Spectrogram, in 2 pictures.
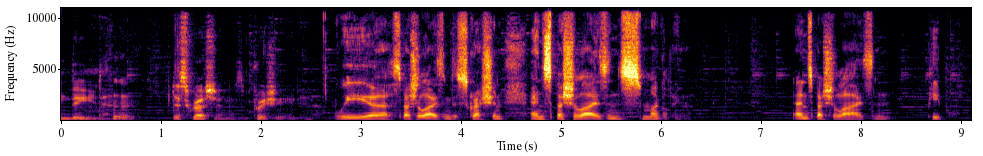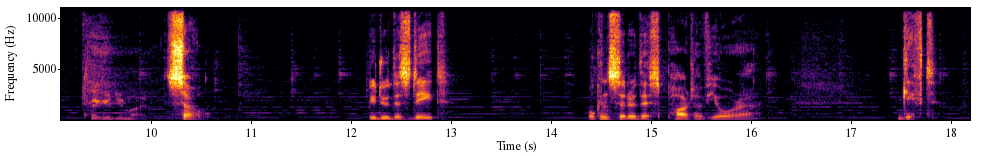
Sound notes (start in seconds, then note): none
